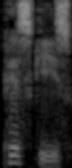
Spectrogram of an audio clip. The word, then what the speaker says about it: piskies: classes the small people the Pixies pronounced piskies or or pises the sprig Gans and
